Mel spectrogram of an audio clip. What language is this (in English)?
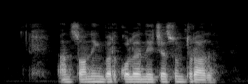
Uzbek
